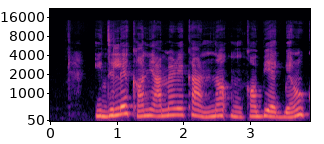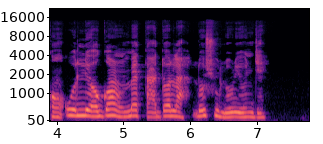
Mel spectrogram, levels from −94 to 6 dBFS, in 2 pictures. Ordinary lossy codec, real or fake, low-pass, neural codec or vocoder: none; real; 14.4 kHz; none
